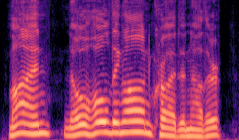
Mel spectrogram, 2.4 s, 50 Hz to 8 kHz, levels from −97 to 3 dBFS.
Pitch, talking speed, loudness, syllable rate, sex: 175 Hz, 150 wpm, -14 LUFS, 4.5 syllables/s, male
